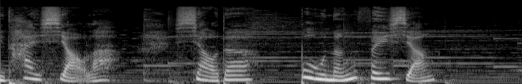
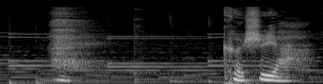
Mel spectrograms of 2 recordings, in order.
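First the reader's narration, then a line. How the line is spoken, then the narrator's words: Sighing. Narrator (Chinese): 妈妈叹息着说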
